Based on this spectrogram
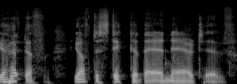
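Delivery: put-on British accent throughout the line. Mocking how other people talk, in a put-on British accent. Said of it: "in that British that British voice".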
